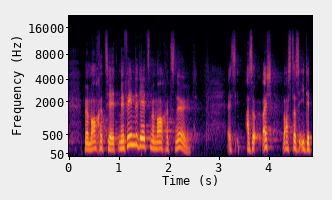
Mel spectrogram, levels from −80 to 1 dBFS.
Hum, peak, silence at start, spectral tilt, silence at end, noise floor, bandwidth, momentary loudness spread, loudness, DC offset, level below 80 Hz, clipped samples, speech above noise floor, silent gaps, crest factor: none; -2 dBFS; 0.3 s; -6 dB/octave; 0 s; -48 dBFS; 14.5 kHz; 16 LU; -18 LUFS; under 0.1%; -60 dBFS; under 0.1%; 31 dB; none; 16 dB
